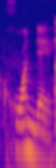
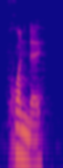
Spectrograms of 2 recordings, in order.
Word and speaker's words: Hyundai: And I don't know if it went anywhere, but that's what I heard, is that they're trying to make cars with Hyundai. However you want to say it. – Hyundai. – I don't even know how to say it, and I drive one. – Hyundai.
